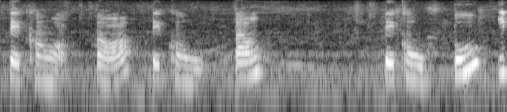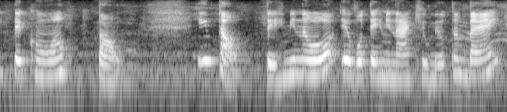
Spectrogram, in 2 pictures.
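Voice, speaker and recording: High-voiced Brazilian teacher sounding syllables. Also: female voice, a little hiss or hum. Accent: Brazilian Portuguese. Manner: slow, patient, sing-song sounding out of syllables. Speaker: preschool teacher. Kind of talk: recorded video lesson for young children.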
